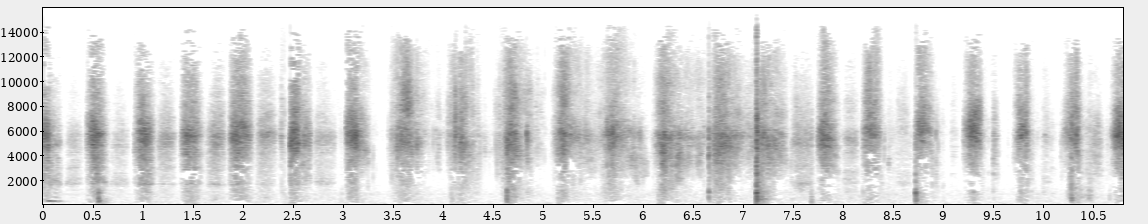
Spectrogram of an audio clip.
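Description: Sawing: rasping back-and-forth strokes, about two a second, kept up throughout.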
